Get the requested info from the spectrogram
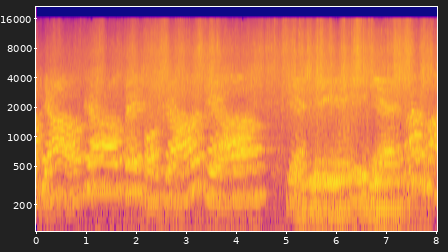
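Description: Mahjong tiles clattering as many hands shuffle them across a tabletop, under background music with a sung melody.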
